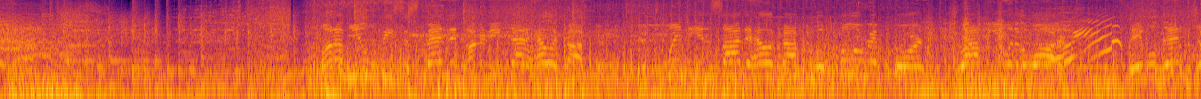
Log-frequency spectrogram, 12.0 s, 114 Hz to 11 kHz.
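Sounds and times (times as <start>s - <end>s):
helicopter rotor and engine: 0.9s - 12.0s.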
